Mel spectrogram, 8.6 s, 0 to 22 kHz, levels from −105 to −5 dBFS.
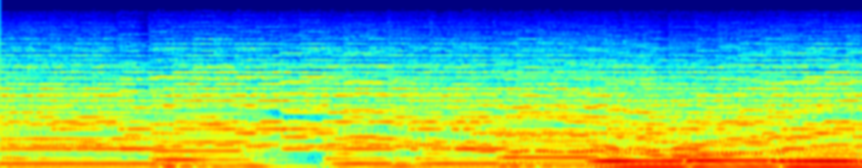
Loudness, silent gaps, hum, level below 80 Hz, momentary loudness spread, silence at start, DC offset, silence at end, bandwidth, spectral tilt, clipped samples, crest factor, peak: -21 LUFS; none; none; -26 dBFS; 8 LU; 0 s; under 0.1%; 0 s; 8 kHz; -7.5 dB/octave; under 0.1%; 14 dB; -6 dBFS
